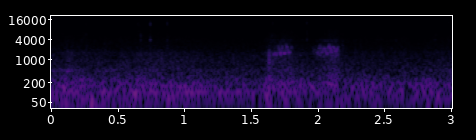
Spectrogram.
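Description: European green woodpecker giving two short, harsh mid-pitched notes about half a second apart, over a steady low rumble of wind or distant traffic.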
